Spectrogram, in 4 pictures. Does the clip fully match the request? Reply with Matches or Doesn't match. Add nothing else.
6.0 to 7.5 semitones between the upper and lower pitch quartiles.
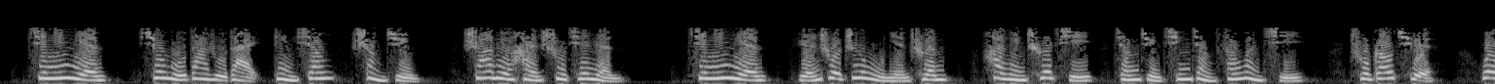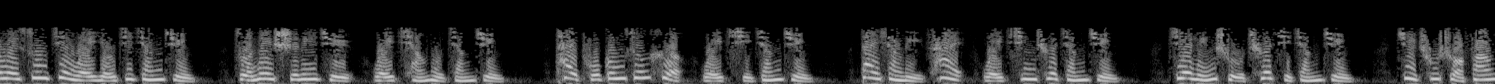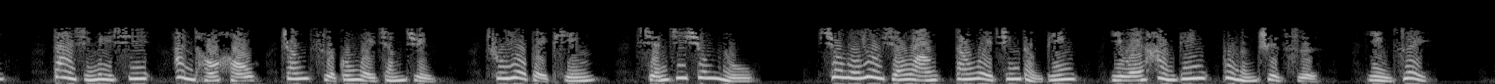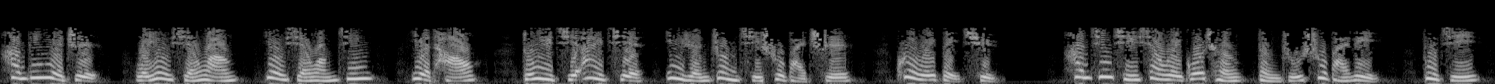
Matches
